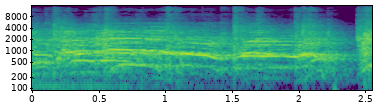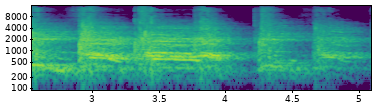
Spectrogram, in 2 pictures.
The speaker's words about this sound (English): About 100 immigrant activists and supporters from all over the country are shouting, "Yes, we can," in Spanish, at the Civic Center in downtown Silver Spring, Maryland. They gathered here 2 days after Trump's election to discuss next steps.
